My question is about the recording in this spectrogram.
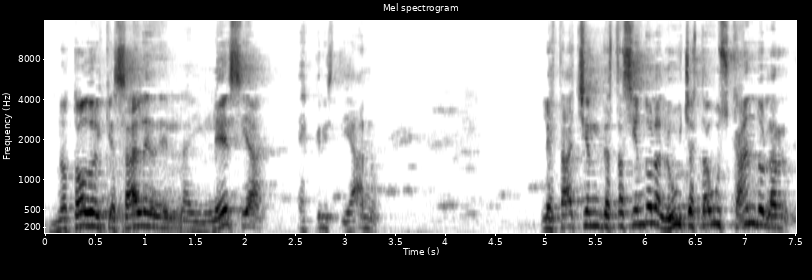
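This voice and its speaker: A man preaching a sermon, swinging between shouted passionate lines and low conversational asides. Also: creaky.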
